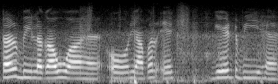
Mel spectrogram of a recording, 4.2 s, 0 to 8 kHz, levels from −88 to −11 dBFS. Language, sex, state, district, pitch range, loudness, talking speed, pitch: Hindi, female, Haryana, Charkhi Dadri, 205-235 Hz, -19 LUFS, 170 wpm, 215 Hz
